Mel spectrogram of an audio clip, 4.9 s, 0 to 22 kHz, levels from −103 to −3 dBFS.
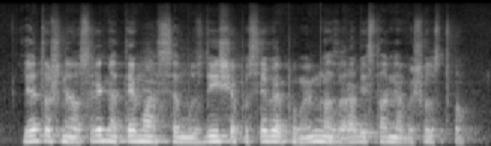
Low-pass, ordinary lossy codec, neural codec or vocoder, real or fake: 19.8 kHz; none; codec, 44.1 kHz, 7.8 kbps, Pupu-Codec; fake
